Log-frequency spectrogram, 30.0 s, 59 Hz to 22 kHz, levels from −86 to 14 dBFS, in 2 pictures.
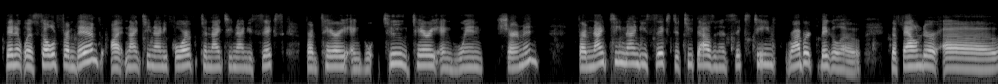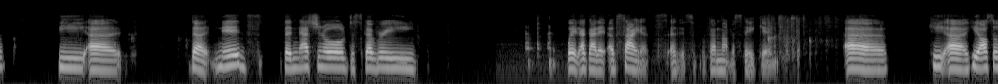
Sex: female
